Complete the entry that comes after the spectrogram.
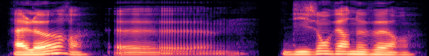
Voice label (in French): hesitation synthese basique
